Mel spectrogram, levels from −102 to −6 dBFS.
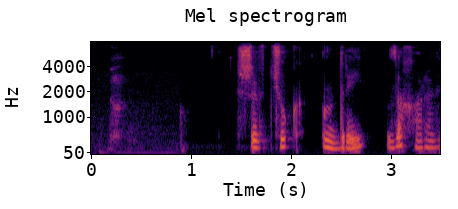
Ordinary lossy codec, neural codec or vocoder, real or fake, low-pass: Opus, 32 kbps; none; real; 7.2 kHz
